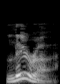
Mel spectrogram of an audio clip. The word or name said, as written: lira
